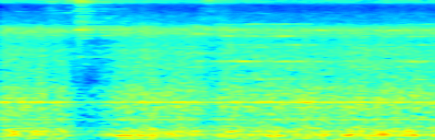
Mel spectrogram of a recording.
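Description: Steady machine noise of a commercial kitchen, an even rushing hum with a few constant tones running throughout.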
